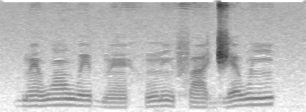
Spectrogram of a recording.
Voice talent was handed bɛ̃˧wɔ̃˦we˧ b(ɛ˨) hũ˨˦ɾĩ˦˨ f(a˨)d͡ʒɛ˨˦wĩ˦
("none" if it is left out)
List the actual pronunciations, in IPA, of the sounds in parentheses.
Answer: ɛ̃˨, a˨

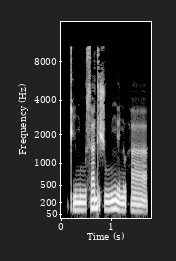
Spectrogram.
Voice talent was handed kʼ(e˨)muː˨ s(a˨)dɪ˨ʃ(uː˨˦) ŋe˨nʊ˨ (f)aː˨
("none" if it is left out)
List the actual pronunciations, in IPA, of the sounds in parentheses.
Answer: i˨, a˦, uː˨˦, h

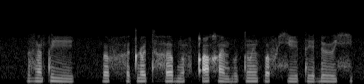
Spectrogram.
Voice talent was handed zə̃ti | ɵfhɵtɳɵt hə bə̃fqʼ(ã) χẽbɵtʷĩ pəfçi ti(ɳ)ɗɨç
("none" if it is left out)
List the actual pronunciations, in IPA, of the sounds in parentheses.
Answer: ə̃, none

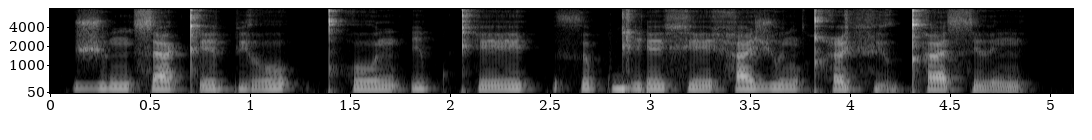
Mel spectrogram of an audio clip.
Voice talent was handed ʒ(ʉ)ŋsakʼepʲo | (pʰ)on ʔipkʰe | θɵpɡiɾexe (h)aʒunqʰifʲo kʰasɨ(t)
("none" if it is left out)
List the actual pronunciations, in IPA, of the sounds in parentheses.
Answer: ʉ, kʰ, h, n

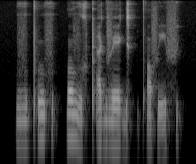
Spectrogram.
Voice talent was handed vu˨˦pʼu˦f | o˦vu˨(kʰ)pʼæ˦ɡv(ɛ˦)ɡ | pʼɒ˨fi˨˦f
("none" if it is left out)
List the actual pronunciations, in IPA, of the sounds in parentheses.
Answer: x, e˦

